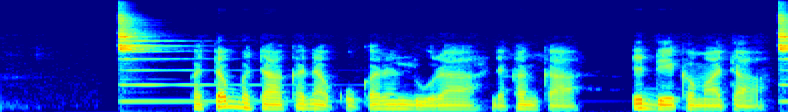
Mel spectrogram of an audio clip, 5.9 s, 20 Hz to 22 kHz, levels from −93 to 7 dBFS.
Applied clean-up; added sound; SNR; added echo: none; Glass; -1 dB; none.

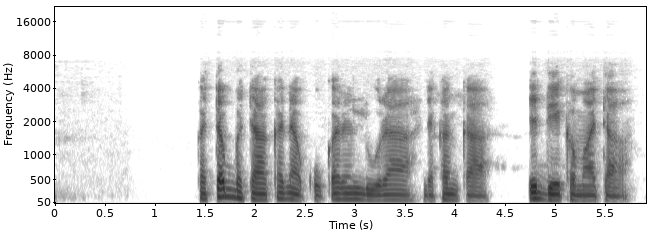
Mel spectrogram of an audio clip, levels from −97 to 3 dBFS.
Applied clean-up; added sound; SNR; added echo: none; none; none; none.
